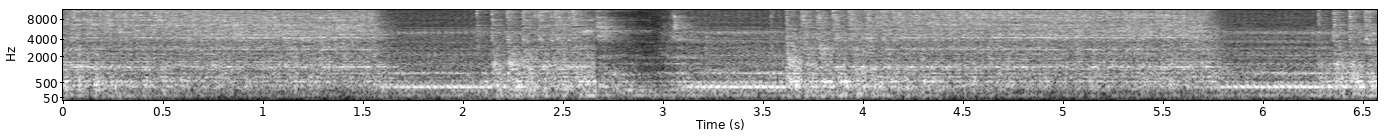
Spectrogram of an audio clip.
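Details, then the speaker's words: Wood lathe, gouge cutting hard, dense plywood edge grain and glue lines, heavy tool pressure needed: harsh steady rasping scrape broken by short pauses; fairly sharp tool dulling, needs sharpening. "it's a fairly sharp tool I'm not using the the finest tool of God I'd go back and sharpen it before I did any more of that"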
